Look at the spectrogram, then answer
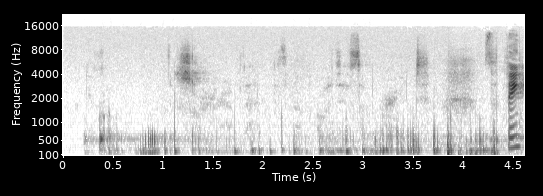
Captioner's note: speaks faintly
